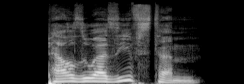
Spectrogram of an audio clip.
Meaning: strong dative masculine/neuter singular superlative degree of persuasiv
- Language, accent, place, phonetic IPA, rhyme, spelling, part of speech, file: German, Germany, Berlin, [pɛʁzu̯aˈziːfstəm], -iːfstəm, persuasivstem, adjective, De-persuasivstem.ogg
